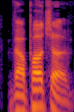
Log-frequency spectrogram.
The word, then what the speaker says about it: Valpolicella: You added an extra L at the beginning.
